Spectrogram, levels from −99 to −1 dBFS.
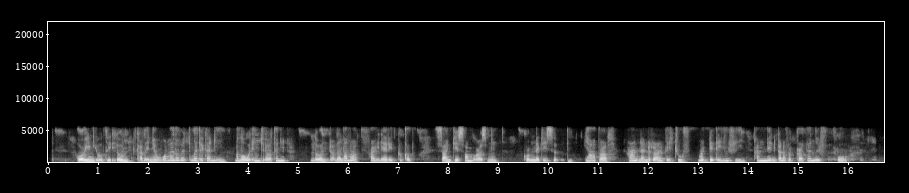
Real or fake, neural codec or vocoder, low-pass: fake; autoencoder, 22.05 kHz, a latent of 192 numbers a frame, VITS, trained on one speaker; 5.4 kHz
